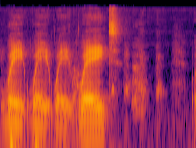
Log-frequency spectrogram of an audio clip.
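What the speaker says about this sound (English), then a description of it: "Wait, this gets powered, releases the chickens" Minecraft chickens released by a powered redstone contraption give a quick run of four clucks close up, then fade into fainter, scattered sounds.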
